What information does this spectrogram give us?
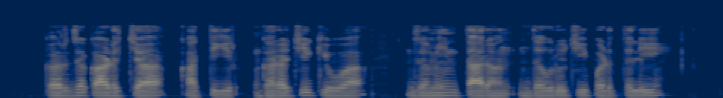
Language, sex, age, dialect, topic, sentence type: Marathi, male, 18-24, Southern Konkan, banking, question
